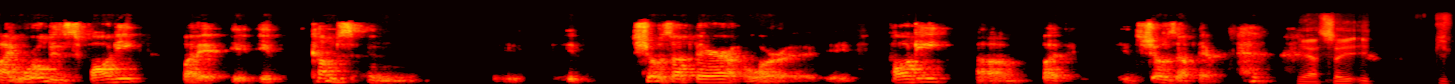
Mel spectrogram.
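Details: Adult man, stroke survivor: ischemic stroke treated with TPA, which then caused a hemorrhagic stroke; struggles to get through a sentence; aphasia with brain fog.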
